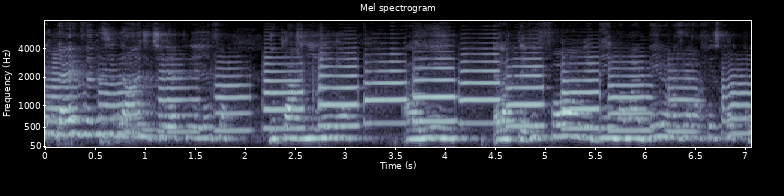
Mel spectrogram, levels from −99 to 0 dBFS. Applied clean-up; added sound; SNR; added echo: none; Trumpet; 1 dB; reverberation time 0.5 s.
